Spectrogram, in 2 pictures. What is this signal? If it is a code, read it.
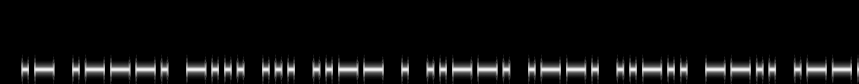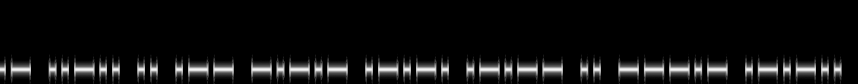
Morse code (Japanese Wabun code), heard as a keyed tone, about 19 wpm, 700 Hz. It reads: イセハラノペツトフードヤサンデス」
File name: kawa / Morse sample / kamyu 70 cpm 700 Hz Crispy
